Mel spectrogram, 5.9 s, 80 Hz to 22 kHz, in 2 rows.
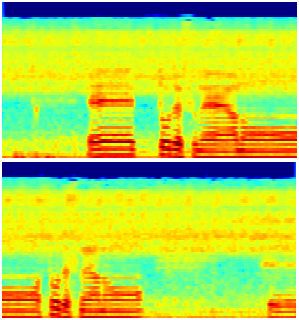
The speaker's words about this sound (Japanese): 今ねちょっと朝の通勤時間を利用して1本撮ってるんですなのでこうセミの声がねめっちゃ響いてると思いますが、まあ、ご了承ください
